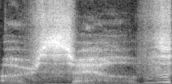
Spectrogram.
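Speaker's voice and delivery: breathy, soft, whispered demonic voice. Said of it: "it's a little bit demonic, her voice".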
